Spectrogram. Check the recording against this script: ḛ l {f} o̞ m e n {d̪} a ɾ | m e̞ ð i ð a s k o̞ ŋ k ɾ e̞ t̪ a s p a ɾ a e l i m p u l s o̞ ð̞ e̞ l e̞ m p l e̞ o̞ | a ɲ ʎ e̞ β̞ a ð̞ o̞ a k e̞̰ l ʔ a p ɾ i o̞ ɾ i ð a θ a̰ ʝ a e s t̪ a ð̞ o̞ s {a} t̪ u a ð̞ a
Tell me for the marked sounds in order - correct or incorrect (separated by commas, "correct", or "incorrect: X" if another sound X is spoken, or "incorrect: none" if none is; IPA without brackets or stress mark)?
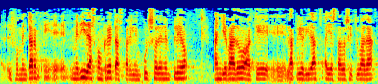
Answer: correct, incorrect: t̪, incorrect: i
